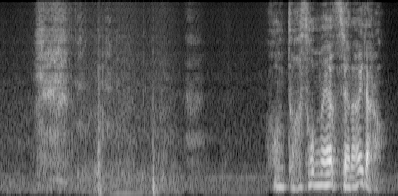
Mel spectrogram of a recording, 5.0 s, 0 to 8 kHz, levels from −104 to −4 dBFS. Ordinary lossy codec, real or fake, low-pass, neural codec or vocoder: none; fake; none; codec, 16 kHz, 16 kbps, FunCodec, trained on Chinese and English, 50 frames a second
